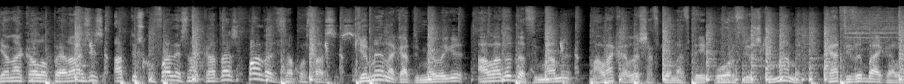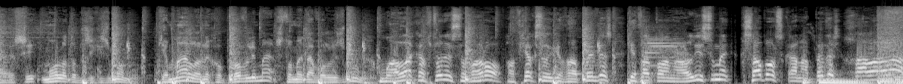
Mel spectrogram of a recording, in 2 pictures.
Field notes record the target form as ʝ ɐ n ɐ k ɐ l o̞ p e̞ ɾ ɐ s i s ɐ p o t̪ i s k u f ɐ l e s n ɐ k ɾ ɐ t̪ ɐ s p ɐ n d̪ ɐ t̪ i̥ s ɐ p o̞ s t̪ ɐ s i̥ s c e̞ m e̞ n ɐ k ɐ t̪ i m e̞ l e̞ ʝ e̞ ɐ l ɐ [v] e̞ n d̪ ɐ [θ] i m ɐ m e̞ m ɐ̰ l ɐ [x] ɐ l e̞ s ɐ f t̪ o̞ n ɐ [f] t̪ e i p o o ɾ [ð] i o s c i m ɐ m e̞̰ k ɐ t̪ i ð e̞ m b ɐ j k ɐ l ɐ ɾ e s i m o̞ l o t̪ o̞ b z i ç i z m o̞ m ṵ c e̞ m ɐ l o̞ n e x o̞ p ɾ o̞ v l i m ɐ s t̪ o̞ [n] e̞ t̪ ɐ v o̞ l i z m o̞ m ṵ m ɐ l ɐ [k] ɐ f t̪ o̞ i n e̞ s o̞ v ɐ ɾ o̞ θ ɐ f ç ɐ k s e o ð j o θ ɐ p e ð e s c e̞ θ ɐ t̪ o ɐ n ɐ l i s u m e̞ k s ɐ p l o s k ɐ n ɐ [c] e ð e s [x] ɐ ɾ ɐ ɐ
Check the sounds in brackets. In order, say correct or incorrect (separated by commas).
incorrect, correct, incorrect, correct, incorrect, incorrect, correct, incorrect, correct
